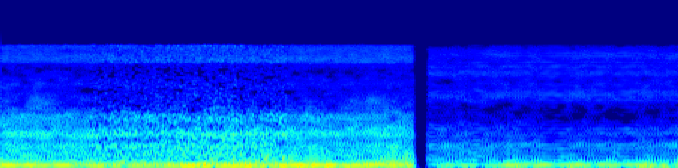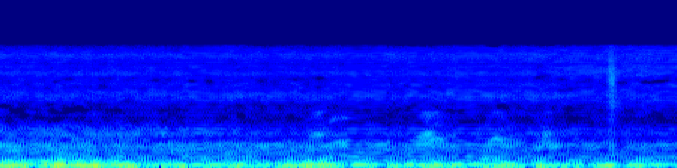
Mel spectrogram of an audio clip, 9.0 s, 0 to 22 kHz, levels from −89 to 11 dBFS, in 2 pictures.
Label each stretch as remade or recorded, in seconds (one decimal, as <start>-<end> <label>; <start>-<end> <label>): 0.0-0.6 remade; 0.6-1.9 recorded; 1.9-9.0 remade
